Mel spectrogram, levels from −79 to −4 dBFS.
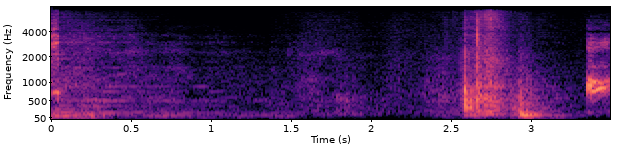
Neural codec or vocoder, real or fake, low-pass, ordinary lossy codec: codec, 44.1 kHz, 2.6 kbps, DAC; fake; 7.2 kHz; none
